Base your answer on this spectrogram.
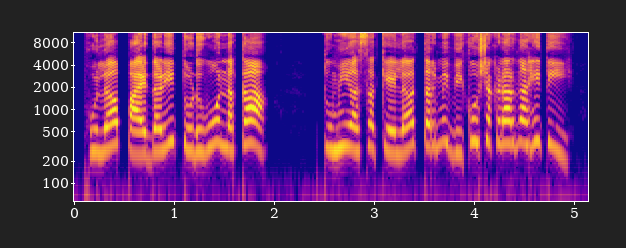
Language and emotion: Marathi, angry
